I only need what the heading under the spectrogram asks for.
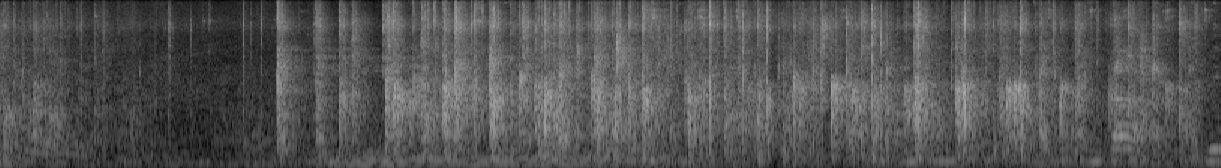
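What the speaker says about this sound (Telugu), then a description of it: "అందరూ చప్పట్లు కొట్టి కృతజ్ఞతలు." An audience applauds at a felicitation ceremony, the clapping rising after a quiet start and holding as a dense, steady patter with a voice faintly mixed in.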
